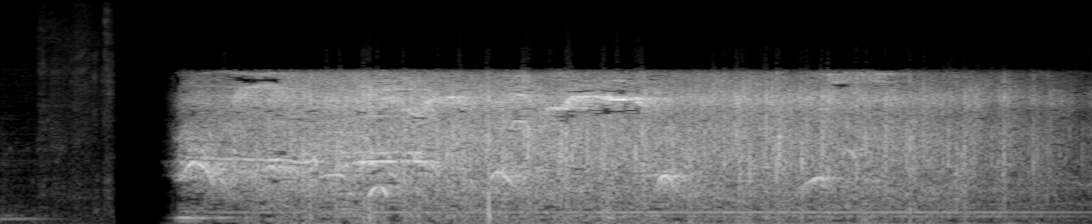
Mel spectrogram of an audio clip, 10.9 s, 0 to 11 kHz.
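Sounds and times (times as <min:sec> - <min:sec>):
audience applauding: 0:01.7 - 0:10.9.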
